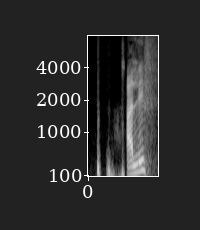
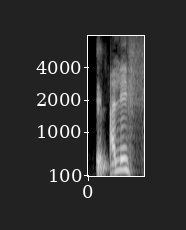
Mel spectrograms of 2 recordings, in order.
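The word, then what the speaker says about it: ألف: আলিফ যখন বলবেন এই যে দুটো ঠোঁট ভিজে অংশ মাঝখান থেকে হাওয়া বার আসবে। দেখেন আমার দিকে তাকিয়ে দেখেন আমার ঠোঁটটা কেমন হচ্ছে। আলিফ আপনারা দেখবেন আপনাদের দুটো ঠোঁটের মাঝখান থেকে একটা হাওয়া বার আসবে।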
